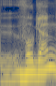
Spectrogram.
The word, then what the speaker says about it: Vaughan: Alors, ça s'écrit Vaughan, mais ça se prononce Sarah Vaughan.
